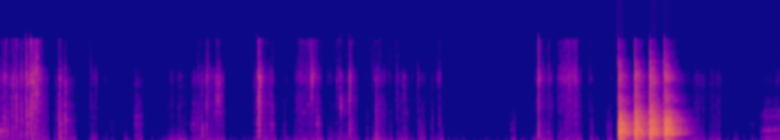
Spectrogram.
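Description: Trading cards and their plastic sleeves being handled on a table: scattered light clicks and soft rustles, then about a second of loud rustling near the end.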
